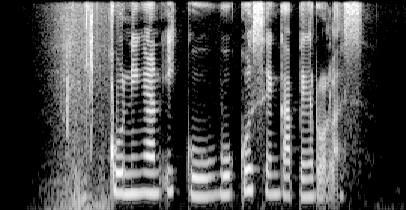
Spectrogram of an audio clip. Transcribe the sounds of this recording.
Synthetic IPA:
kuniŋanʔikuwukʊsɪŋkab̥ɪŋro̰la̰s

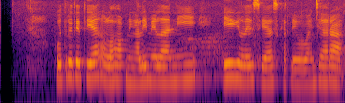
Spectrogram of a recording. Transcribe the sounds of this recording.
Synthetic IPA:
put̪ɾit̪it̪ianɔlɔɦɔk̚niŋalimelaniː | ɡlesiaskardewawaɲt͡ʃaɾa

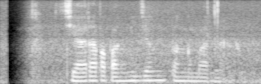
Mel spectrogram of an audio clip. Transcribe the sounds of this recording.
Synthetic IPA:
siaɾapapaŋid͡ʒəŋpəŋɡəmbarna̰

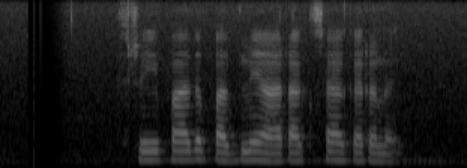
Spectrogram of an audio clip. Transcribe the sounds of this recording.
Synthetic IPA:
ʃɾiːpaːd̪ɐpɐd̪meaːɾaːkʃaːkɐɾɐnɐ

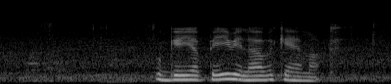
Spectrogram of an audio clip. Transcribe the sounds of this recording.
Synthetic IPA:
uɡejapːeiʋelaːʋəkæːmɐk

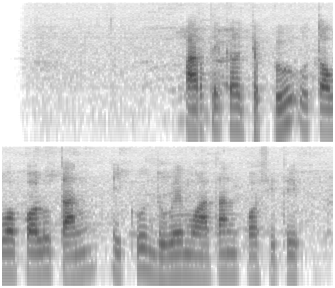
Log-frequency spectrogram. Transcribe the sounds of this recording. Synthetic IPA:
part̪ikəlɖ̥ə̤b̥ṳut̪ɔwɔpɔlut̪anikund̪uwemuat̪anposit̪ɪf

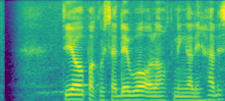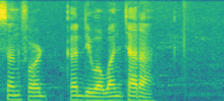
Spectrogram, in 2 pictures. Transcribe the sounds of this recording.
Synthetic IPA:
t̪iɔpakusadɛwɔːlɔɦɔkniŋaliɦaɾisɔnfɔrd̚ | kɨrdiwawaɲt͡ʃaɾa

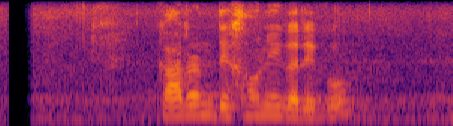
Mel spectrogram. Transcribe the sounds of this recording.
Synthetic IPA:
kaɾʌnd̪ekʰawneɡʌɾeko

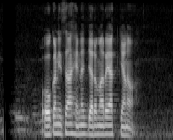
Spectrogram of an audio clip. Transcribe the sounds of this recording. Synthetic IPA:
oːkənisaːɦenəd͡ʒaɾəmaɾejakjanəʋa̰

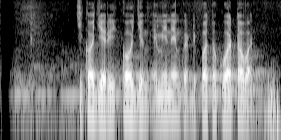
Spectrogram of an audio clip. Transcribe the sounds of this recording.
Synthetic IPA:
t͡ʃikɔd͡ʒɛɾikɔd͡ʒɨŋɛ̰minɛmkɨrdipɔt̪ɔkuwart̪awa̰n

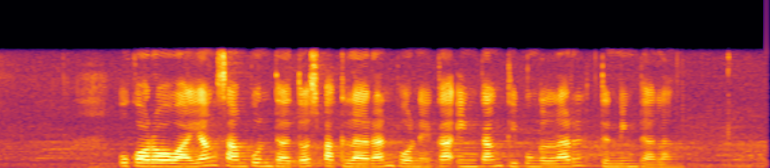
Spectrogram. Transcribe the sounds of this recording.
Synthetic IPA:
ʔukɔɾɔwajaŋsampʊnd̪̥ä̤d̪̥ɔ̤spaɡ̥ə̤laɾanbɔnekaʔiŋkaŋd̪̥i̤puŋɡəlard̪̥ə̤nɪŋd̪̥a̤laŋ

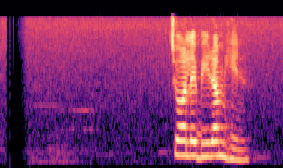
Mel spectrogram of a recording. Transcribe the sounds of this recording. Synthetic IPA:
t͡ɕɔlebiɾamɦin

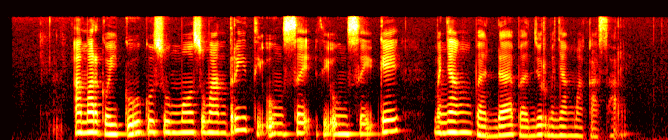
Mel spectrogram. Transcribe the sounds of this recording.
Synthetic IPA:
ʔamarɡ̥ɔ̤ikukusumɔsumant̪ɾid̪̥iʔuŋsd̪̥iʔuŋsike | məɲaŋb̥a̤nɖab̥a̤ɲd͡ʒʊrməɲaŋmakasa̰r

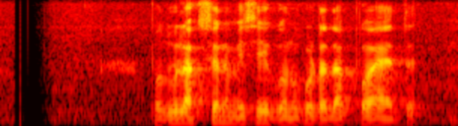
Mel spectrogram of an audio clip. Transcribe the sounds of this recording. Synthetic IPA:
pod̪ulakʂənəmeseːɡonukoʈəd̪akːʋajɛt̪ə

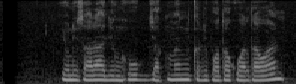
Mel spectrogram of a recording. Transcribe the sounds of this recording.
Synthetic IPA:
junisaɾad͡ʒəŋhuk̚d͡ʒak̚mənkərdipɔt̪ɔkəwart̪awan

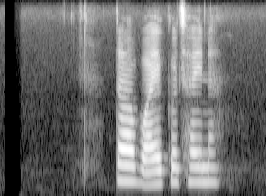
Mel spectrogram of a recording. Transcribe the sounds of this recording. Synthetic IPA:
t̪ʌbʱʌekot͡sʰʌjnʌ

